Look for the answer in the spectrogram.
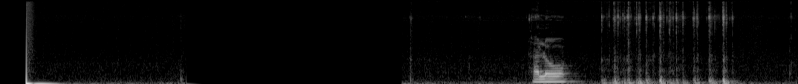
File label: headset audio t510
